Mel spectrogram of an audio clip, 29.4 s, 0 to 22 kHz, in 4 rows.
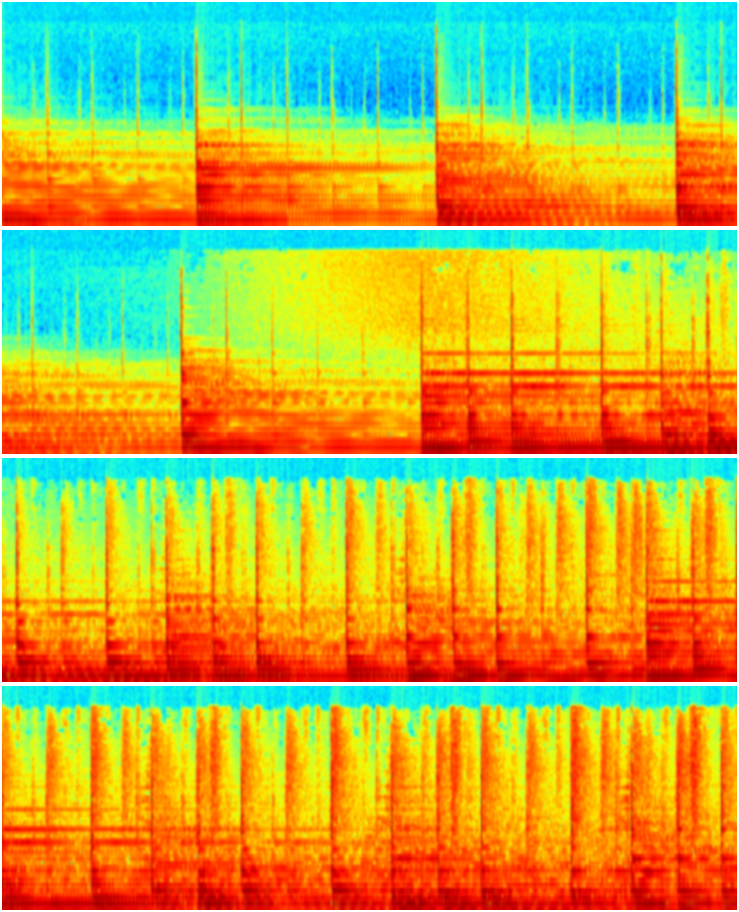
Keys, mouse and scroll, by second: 0.9 ctrl+space, 1.1 ctrl+click, 1.4 ctrl+space, 2.0 space, 4.0 space, 5.9-16.0 drag, 19.9-29.4 alt+drag.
